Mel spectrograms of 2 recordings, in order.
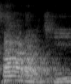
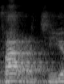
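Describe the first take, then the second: First: A vowel is said between the r and j. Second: No vowel is said between the r and j. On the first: It means a solution. The speaker calls it right. "Kalau dibaca Faraji itu artinya solusi" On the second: It names the female genitals. The speaker calls it wrong. "Kalau Farji roknya disukun"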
